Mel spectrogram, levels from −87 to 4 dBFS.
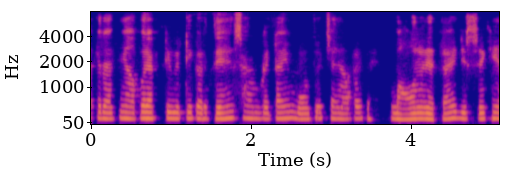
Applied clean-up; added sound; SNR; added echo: neural mask model Resemble Enhance denoiser.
